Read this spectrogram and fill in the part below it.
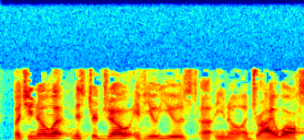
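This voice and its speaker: This man talks at a fairly quick pace. His intonation is fairly even. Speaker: pastor. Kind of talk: sermon. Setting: church. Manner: fast.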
